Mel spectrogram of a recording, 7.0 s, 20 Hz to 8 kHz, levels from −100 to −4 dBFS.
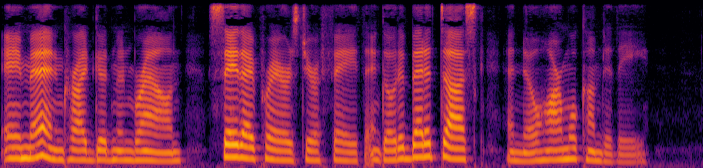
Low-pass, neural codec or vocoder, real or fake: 7.2 kHz; none; real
